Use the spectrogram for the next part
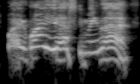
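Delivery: high, incredulous squeak; baffled. Retold or imitated. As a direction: ask in stunned disbelief. Retold baffled reply.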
